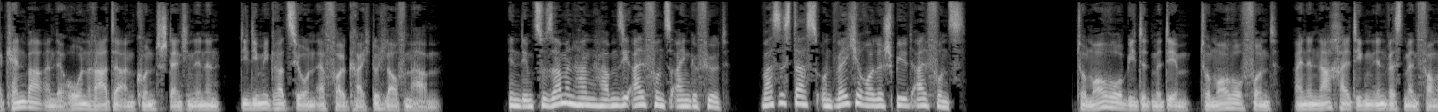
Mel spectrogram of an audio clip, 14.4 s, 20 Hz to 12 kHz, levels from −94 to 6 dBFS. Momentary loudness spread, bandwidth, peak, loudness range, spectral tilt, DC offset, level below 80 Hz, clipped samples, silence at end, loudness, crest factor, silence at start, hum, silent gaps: 6 LU; 12 kHz; -2 dBFS; 3 LU; -5 dB/octave; under 0.1%; -44 dBFS; under 0.1%; 0 s; -20 LUFS; 18 dB; 0 s; none; 2.30-2.34 s, 4.46-5.02 s, 7.36-7.57 s, 9.68-10.71 s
